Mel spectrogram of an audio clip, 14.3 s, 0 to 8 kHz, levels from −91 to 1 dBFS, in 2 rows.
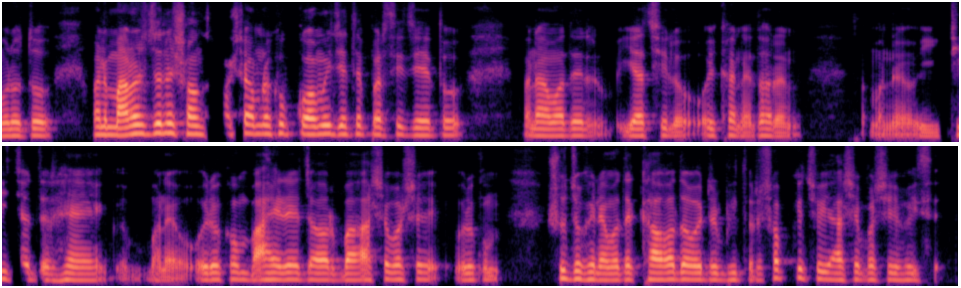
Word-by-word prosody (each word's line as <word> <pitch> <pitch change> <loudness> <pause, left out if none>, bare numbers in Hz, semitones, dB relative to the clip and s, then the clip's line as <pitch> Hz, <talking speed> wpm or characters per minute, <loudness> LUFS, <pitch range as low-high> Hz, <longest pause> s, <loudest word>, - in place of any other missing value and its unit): মূলত 140 0 0 0.5
মানে 170 0 +4
মানুষজনের 190 +4 +7
সংস্পর্শে 180 +1 +1
আমরা 185 0 +2
খুব 195 -2 -1
কমই 175 +2 +7
যেতে 175 +1 -1
পারছি। 165 +1 -1
যেহেতু 155 0 -1 0.6
মানে - - -1
আমাদের 145 +1 +1 0.3
ইয়া 145 - +4
ছিল 155 - -5 0.2
ঐখানে 150 +1 -3
ধরেন 70 - -2 0.7
মানে - - -6
ওই 70 - -5 0.2
টিচারদের 150 -3 -5
হ্যাঁ 135 -2 +1 0.5
মানে - - -3 0.2
ঐরকম 150 +1 +1
বাইরে 150 0 +4
যাওয়ার 140 -2 +3
বা 140 - +6
আশেপাশে 150 0 -2 0.3
ওরকম 140 - -3 0.5
সুযোগ 165 -1 +1
হয়নি। 150 -2 +2
আমাদের 140 +1 0
খাওয়া-দাওয়া 150 0 +5
ওইটার 145 0 -2
ভিতরে 145 -1 -7
সবকিছুই 180 -2 -2
আশেপাশেই 145 0 -4
হইছে। 140 - -8
150 Hz, 150 wpm, -23 LUFS, 145-170 Hz, 0.7 s, মানুষজনের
